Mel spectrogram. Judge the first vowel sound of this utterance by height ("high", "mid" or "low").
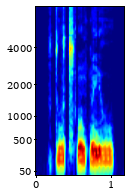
high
